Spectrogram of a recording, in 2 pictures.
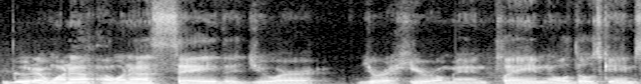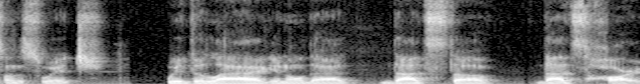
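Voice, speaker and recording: Speaking fairly slowly with a non-native accent, a man uses a very deep, low voice and fairly even intonation. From small country far from others. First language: not English. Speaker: YouTuber and shoot-em-up player. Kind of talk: casual interview chat. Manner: halting.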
